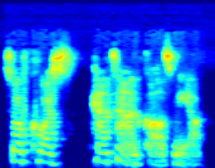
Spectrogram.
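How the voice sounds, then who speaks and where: A woman's voice: on the low side, moderate pace, a bit bright, slightly rough, rough recording. A woman nursing instructor giving a casual, conversational classroom lecture, explaining with everyday analogies and stories.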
